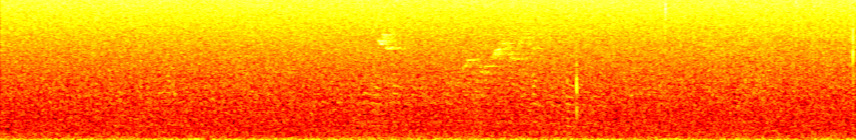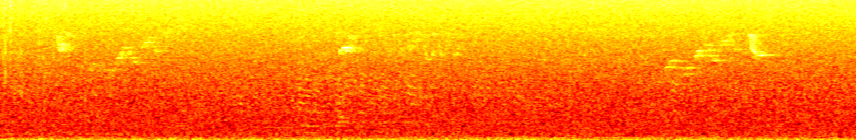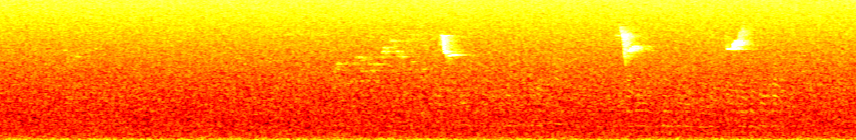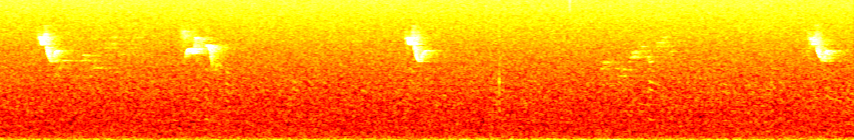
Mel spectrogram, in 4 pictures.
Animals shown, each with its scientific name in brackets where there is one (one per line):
Swainson's Thrush (Catharus ustulatus)
Blue-headed Vireo (Vireo solitarius)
